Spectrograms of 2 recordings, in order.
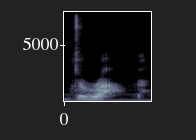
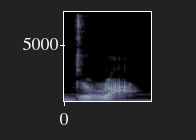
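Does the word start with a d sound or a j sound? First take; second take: d sound; d sound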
